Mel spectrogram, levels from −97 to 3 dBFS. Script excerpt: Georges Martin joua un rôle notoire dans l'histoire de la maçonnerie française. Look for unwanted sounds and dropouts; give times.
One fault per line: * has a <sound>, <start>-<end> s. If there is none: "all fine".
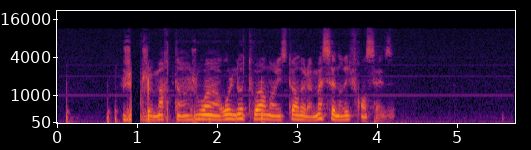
* has a dropout, 0.9-1.0 s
